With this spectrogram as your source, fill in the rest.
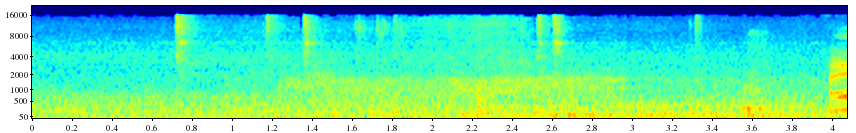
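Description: Bus doors hiss open with a burst of air.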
